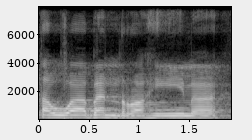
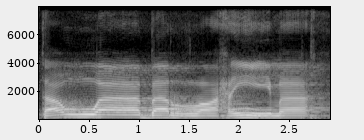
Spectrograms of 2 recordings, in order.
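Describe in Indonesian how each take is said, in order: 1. Bunyi n yang jelas terdengar sebelum r. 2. Bunyi n menyatu sepenuhnya ke dalam r setelahnya. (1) "jangan tawwaban rahima" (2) "tapi tawwabar rahima"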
